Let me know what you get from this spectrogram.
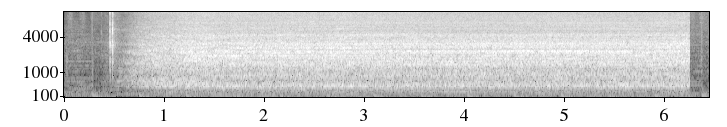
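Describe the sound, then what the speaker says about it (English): A hair dryer switches on and roars steadily at close range, a loud continuous whooshing hum that runs for several seconds before cutting off. "so with the blow dryer"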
